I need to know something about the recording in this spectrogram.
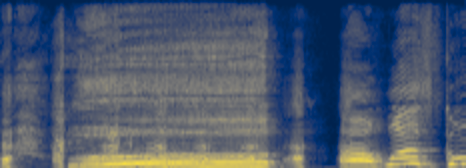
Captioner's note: Cuttino laughing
